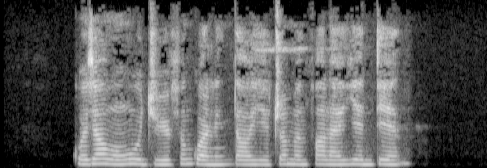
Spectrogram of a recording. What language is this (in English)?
Chinese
